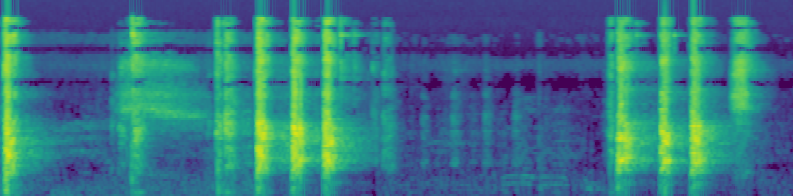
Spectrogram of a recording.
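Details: Angry barking from a one-year-old female Shih Tzu: sharp, loud barks in quick bursts, one at the start, a rapid run of four near the middle, then another tight cluster of four after a silent pause.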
